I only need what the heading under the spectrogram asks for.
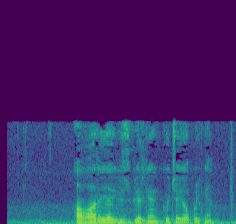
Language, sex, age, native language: Uzbek, male, 25-34, Uzbek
